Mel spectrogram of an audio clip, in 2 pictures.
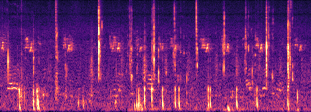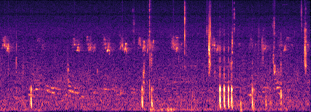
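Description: Close, wet chewing of small juicy cherry plums, with scattered sharp lip smacks and mouth clicks. Faint, rapidly repeated bird chirps carry on behind.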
